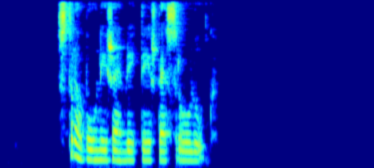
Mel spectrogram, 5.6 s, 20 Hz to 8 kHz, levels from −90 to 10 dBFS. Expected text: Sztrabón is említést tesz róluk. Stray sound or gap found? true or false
false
